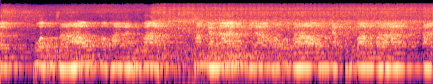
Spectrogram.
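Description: A monk's low male voice chanting in a steady, nearly level monotone, phrase after phrase with short pauses. This is the Pali recitation style of a Thai sermon rather than ordinary speech.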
